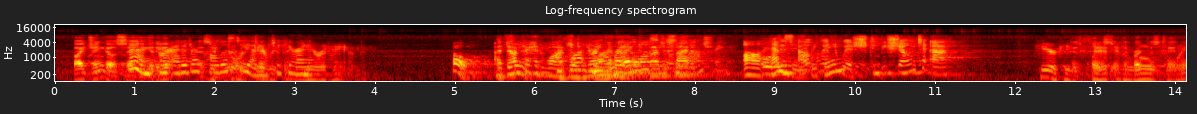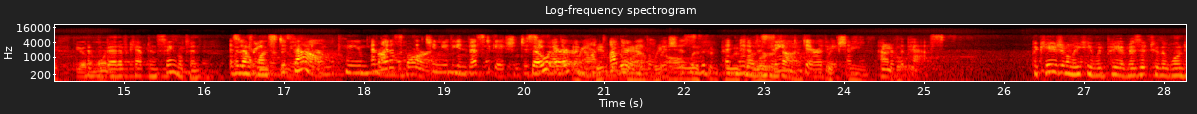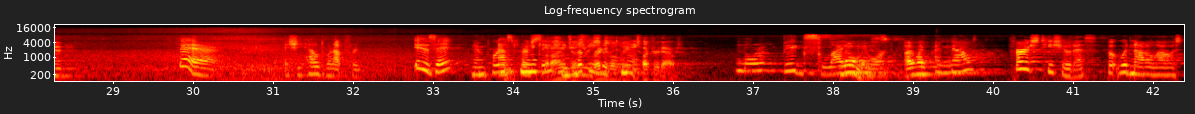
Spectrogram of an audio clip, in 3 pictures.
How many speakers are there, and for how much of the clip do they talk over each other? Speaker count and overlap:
9, about 50%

